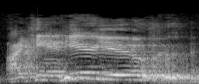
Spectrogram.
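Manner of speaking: high, loud, slow call to the chorus from the last seat; calling from the back. Retold or imitated. Choir leader in the back seat calls to singers, loud and slow. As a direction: stretch it out high and loud to reach the back row. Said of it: "you know what she would say?".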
